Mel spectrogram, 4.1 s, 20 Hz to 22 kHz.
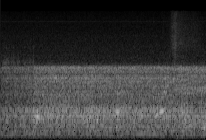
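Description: JRC NRD-545 shortwave receiver playing a weak AM broadcast through its speaker: a faint voice under steady hiss and static, with the treble cut off so it sounds narrow and muffled. The RF gain has just been backed off to stop the AGC pumping caused by the signal's fading.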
